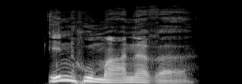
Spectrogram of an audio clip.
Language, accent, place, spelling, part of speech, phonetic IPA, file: German, Germany, Berlin, inhumanere, adjective, [ˈɪnhuˌmaːnəʁə], De-inhumanere.ogg
- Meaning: inflection of inhuman: 1. strong/mixed nominative/accusative feminine singular comparative degree 2. strong nominative/accusative plural comparative degree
